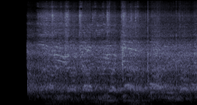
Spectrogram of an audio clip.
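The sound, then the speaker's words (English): A huge arena crowd at a Knicks basketball playoff game erupts in a sustained roar of cheering and yelling after a brief silence, loud and dense, with scattered whoops and a few sharp accents rising above the din. “I mean, hear what the what the crowd sounded like there if I've I've again never been to a Knick playoff game before.”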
